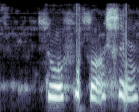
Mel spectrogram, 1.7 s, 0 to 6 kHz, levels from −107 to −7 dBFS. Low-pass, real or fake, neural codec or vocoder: 5.4 kHz; fake; codec, 16 kHz, 8 kbps, FunCodec, trained on LibriTTS, 25 frames a second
